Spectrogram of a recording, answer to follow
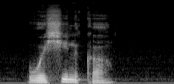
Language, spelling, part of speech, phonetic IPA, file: Polish, łysinka, noun, [wɨˈɕĩnka], Pl-łysinka.ogg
